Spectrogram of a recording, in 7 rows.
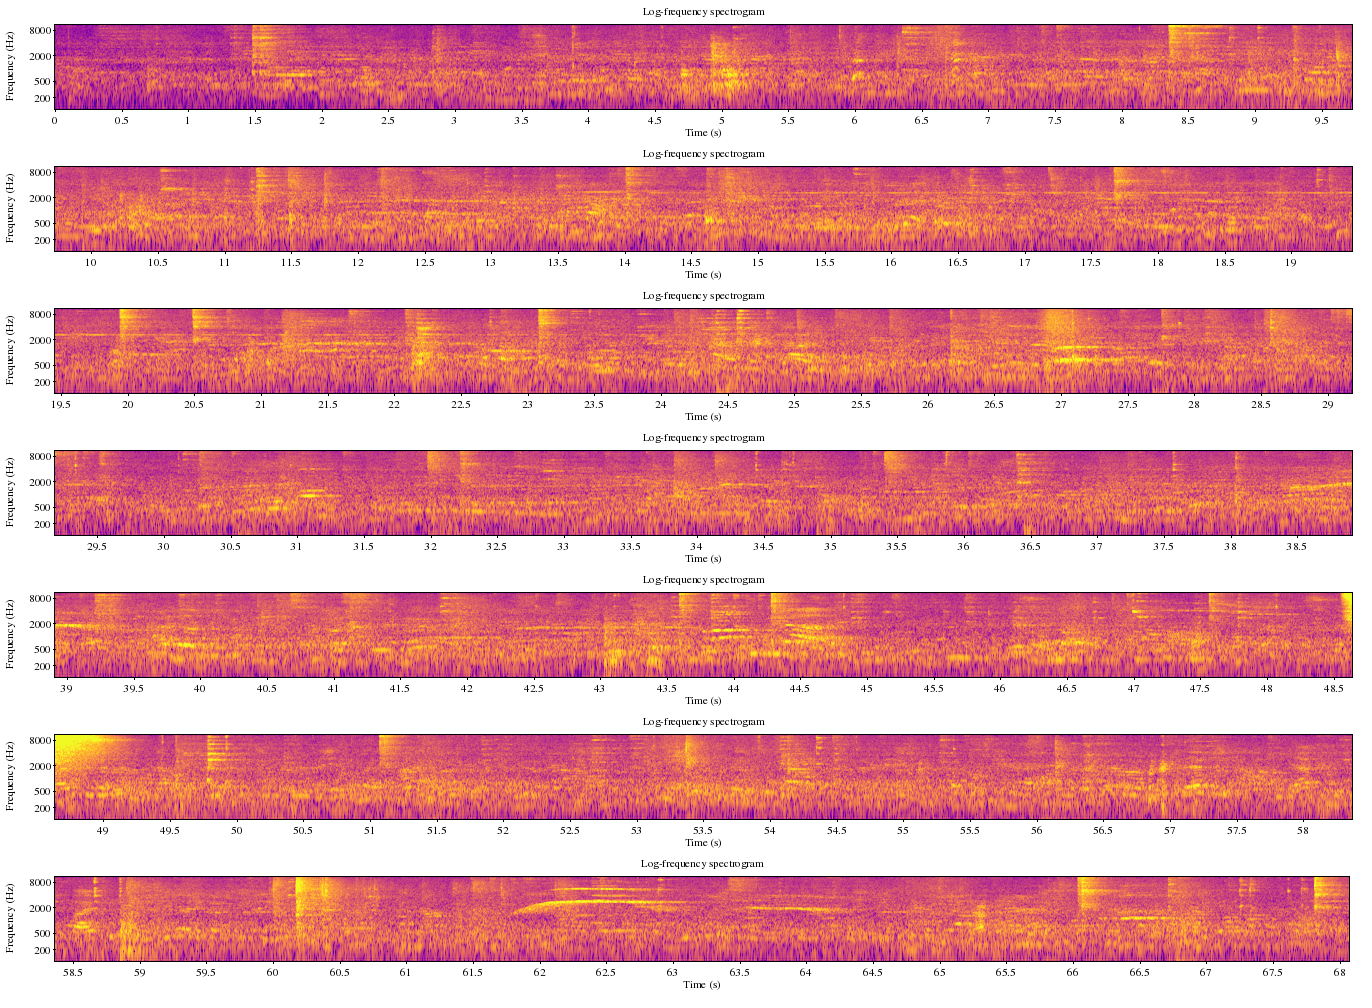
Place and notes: cologne, butzweilerhof, restaurant of a swedish furniture manufactor
not visible on the map yet - new branch house of a swedish furniiture company - here atmo in the restaurant
soundmap nrw: social ambiences/ listen to the people in & outdoor topographic field recordings
4 July 2009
